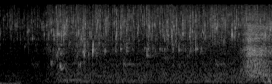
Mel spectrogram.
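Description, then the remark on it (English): Water runs steadily from a tap into a basin, a continuous splashing hiss with small droplet patters, growing a bit stronger toward the end. “Water runs from a tap, and the two ends of a stethoscope dangle above it.”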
